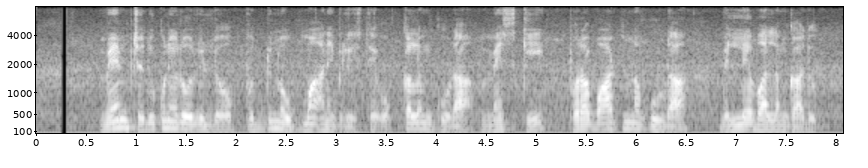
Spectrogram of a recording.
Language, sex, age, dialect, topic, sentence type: Telugu, male, 51-55, Central/Coastal, agriculture, statement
